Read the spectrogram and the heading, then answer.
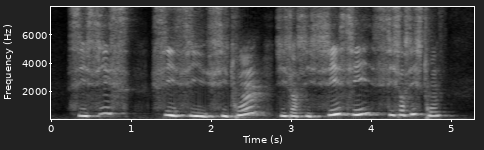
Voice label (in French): Virelangue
